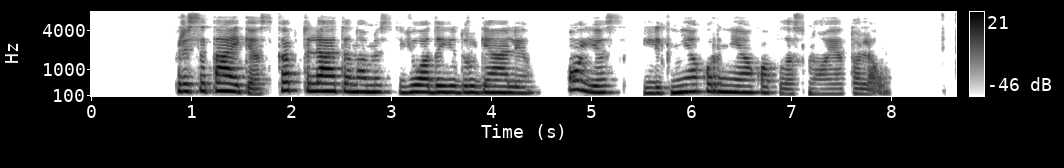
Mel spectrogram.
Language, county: Lithuanian, Alytus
